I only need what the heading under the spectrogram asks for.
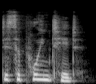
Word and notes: disappointed: British English

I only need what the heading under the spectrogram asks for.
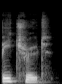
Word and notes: beetroot: British English

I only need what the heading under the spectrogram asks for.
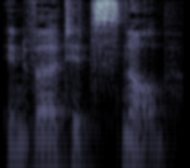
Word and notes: inverted snob: British English

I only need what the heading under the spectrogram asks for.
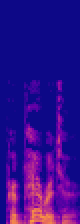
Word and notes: preparator: British English

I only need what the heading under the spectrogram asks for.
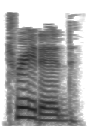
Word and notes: traded: British English

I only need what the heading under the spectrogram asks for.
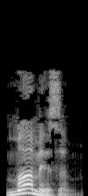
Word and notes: momism: British English

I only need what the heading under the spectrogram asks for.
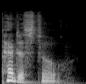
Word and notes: pedestal: British English

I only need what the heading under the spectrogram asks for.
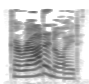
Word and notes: carotenoid: British English

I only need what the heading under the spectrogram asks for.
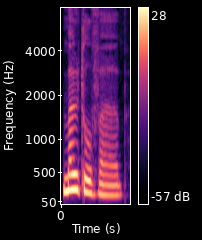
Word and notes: modal: British English

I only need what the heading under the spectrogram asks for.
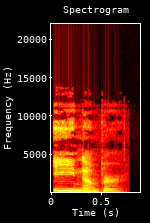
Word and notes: e number: American English

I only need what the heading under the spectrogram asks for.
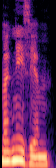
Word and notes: magnesium: British English

